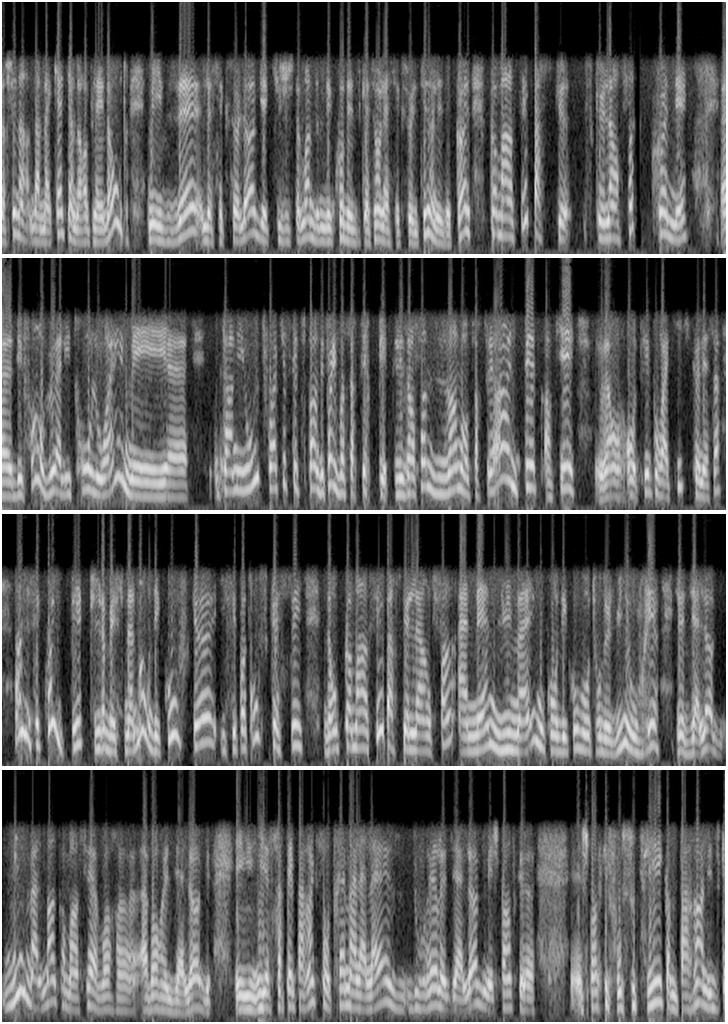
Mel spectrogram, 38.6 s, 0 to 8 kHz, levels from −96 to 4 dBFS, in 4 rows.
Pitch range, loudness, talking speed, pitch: 175-275 Hz, -16 LUFS, 235 wpm, 210 Hz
